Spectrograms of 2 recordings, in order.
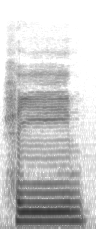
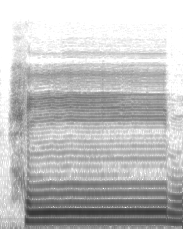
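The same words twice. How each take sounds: First: The final m is cut off abruptly. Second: The final m is held moderately, in between. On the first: The speaker calls it wrong. "Kalau syiddah itu seperti ini" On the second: The speaker calls it right. "tapi pertengahan"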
